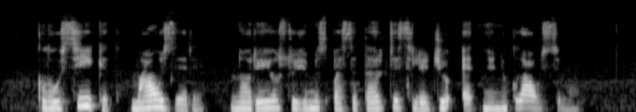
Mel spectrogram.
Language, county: Lithuanian, Telšiai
